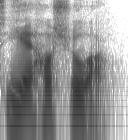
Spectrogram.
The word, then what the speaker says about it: Yehoshua: The Hebrew pronunciation of the name Joshua is Yehoshua.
